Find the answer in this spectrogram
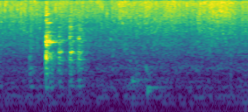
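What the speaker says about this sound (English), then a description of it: "Now add onion, chopped onion." Chopped onion dropped into hot oil for a dry potato sabzi, giving a soft steady sizzle with a brief burst of crackling and stirring near the start.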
